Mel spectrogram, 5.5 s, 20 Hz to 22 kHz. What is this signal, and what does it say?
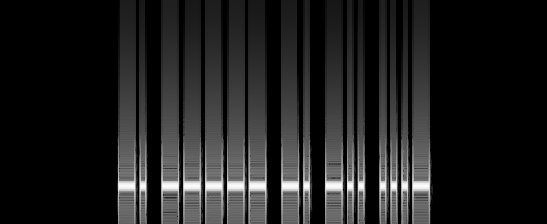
Morse code, heard as a keyed tone, about 22 wpm, 700 Hz. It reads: N0NDV
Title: USA Call Signs 22wpm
